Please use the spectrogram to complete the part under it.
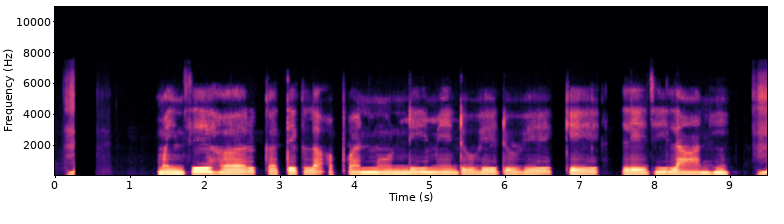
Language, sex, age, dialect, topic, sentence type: Chhattisgarhi, female, 18-24, Northern/Bhandar, agriculture, statement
